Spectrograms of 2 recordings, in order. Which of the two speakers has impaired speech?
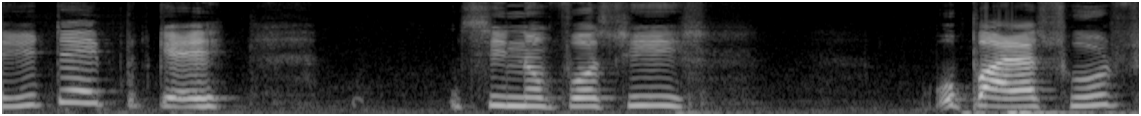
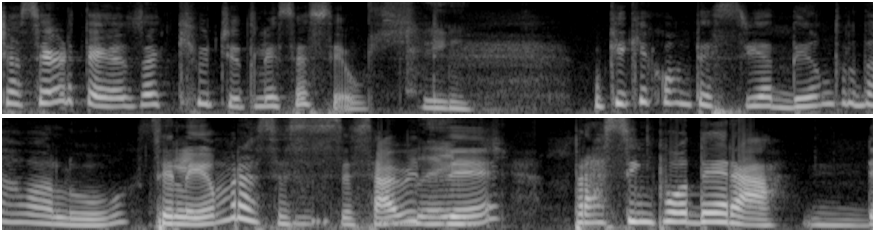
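The first: cerebral palsy; diparetic form.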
